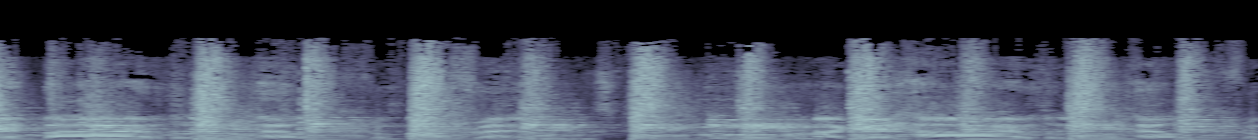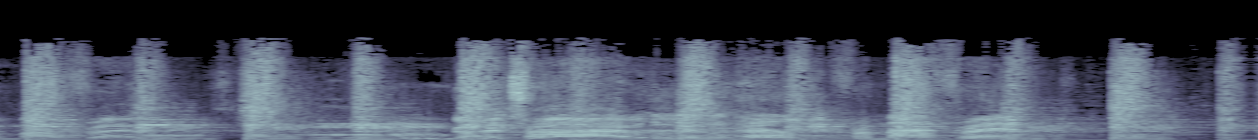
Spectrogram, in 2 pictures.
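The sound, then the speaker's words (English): A rock song played from a studio soundboard plays loud and steady, with a driving drum beat, full band instrumentation and a singing voice carried over the mix, filling the whole stretch without any talking. “comeback there with little …, your favorite band”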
